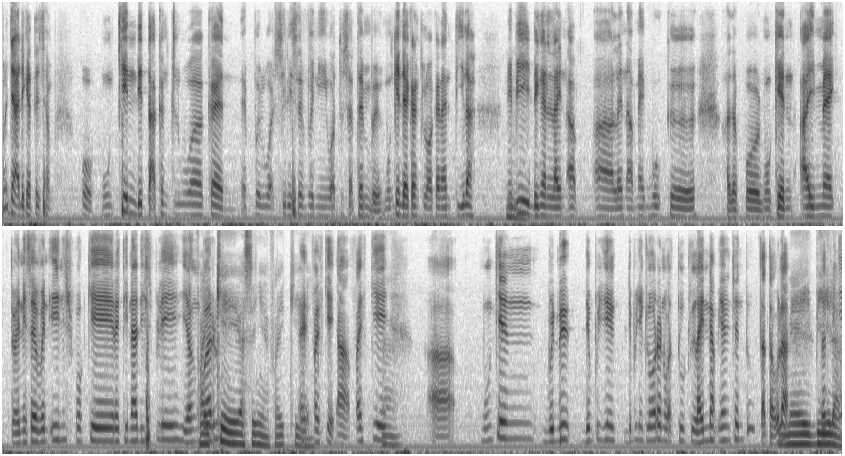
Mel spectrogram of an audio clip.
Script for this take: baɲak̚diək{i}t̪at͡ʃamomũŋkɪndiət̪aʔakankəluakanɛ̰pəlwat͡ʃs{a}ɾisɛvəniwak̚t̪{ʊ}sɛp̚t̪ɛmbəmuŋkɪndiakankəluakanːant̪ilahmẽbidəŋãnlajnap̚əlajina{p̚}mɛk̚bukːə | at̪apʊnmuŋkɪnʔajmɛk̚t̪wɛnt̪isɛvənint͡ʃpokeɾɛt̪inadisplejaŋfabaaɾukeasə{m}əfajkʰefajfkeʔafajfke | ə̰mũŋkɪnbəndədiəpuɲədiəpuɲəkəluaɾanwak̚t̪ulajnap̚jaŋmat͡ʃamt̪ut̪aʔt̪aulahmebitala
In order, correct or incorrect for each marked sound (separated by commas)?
incorrect, incorrect, incorrect, correct, incorrect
